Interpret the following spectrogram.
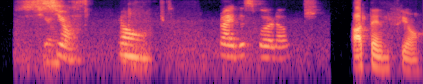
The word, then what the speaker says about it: attention: Now you have TION, SION, XION, and double SION also. These sounds are going to be sounded as a sion. Sion. Attention.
